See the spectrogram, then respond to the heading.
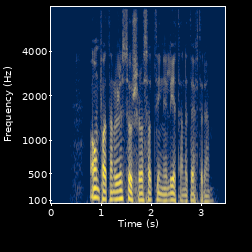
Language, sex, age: Swedish, male, 35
